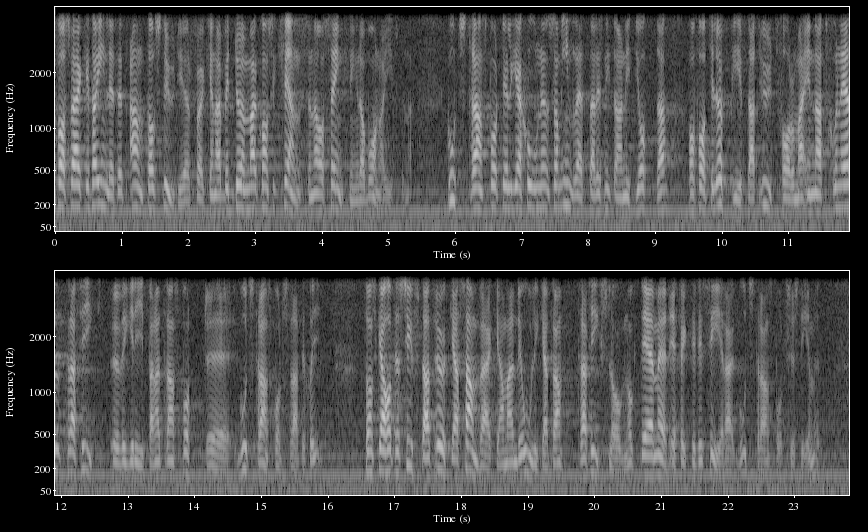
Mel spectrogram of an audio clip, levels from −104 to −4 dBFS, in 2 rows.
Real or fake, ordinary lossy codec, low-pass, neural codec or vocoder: real; none; 3.6 kHz; none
